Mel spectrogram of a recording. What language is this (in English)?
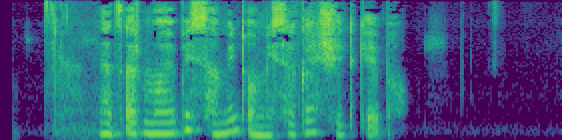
Georgian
